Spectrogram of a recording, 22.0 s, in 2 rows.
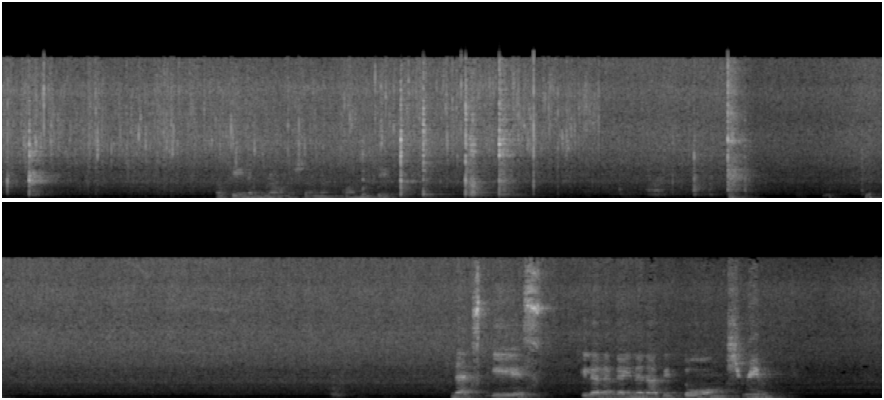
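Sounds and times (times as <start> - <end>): onion and garlic sizzling: 0.0 - 22.0
metal spatula scraping pan: 4.5 - 6.7, 7.7 - 9.0.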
